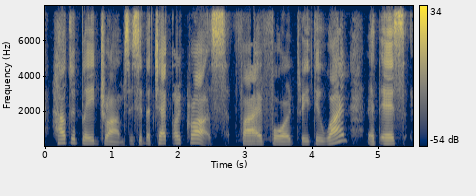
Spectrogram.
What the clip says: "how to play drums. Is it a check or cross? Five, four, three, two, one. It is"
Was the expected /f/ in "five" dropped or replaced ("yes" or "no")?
no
